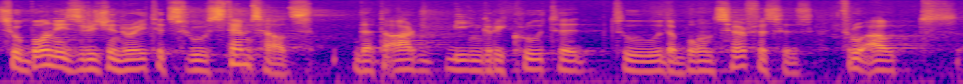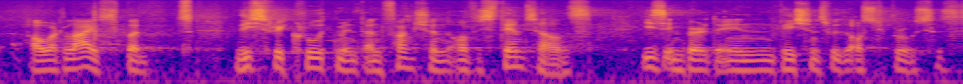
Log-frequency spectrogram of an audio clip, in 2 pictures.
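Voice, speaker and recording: Amid noticeable background noise, a man speaks fairly slowly at a fairly low pitch with ordinary pitch variation. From Egypt. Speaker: endocrinologist and stem cell researcher. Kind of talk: interview. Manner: halting.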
